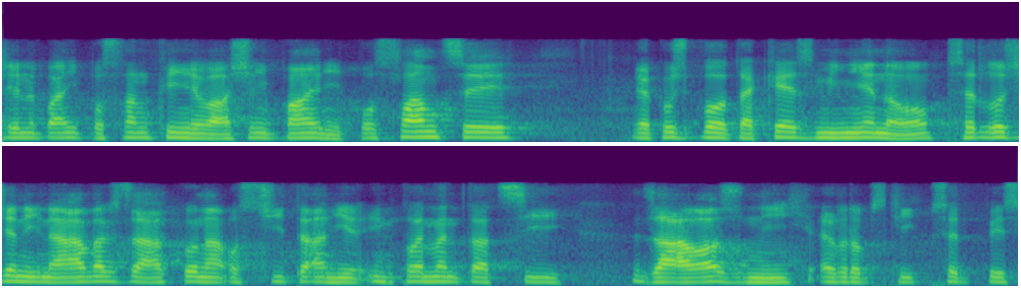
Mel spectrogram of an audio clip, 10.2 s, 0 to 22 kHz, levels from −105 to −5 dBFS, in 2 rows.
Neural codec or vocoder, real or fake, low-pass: codec, 16 kHz, 0.8 kbps, ZipCodec; fake; 7.2 kHz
